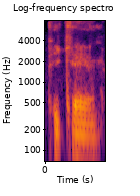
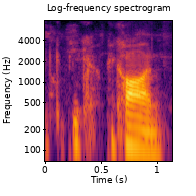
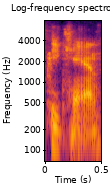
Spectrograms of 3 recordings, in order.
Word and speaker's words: pecan: It's pronounced pecan. On. Pecan. On. Not pecan.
